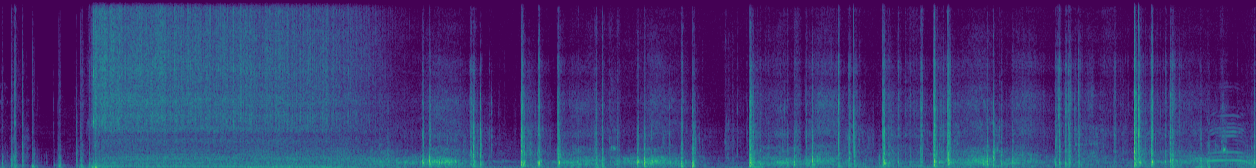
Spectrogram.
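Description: Skateboard on OJ Insane-A-thane urethane wheels rolling over smooth concrete with a steady hiss. About four seconds in it gives way to a run of sharp clacks and knocks as the board's tail, trucks and wheels hit the concrete during tricks.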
